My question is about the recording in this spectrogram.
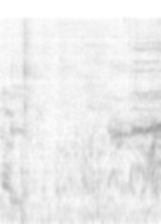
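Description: A rooster crowing, one long held call in the second half, over the voices of players and onlookers. A volleyball is struck with a sharp knock shortly after the start.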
